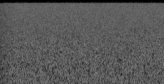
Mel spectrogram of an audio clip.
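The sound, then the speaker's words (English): A steady hiss of white noise static fills the whole moment, loud and unbroken, with no voices or other sounds over it. “Editor in Ireland, give us 2 seconds of white noise.”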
